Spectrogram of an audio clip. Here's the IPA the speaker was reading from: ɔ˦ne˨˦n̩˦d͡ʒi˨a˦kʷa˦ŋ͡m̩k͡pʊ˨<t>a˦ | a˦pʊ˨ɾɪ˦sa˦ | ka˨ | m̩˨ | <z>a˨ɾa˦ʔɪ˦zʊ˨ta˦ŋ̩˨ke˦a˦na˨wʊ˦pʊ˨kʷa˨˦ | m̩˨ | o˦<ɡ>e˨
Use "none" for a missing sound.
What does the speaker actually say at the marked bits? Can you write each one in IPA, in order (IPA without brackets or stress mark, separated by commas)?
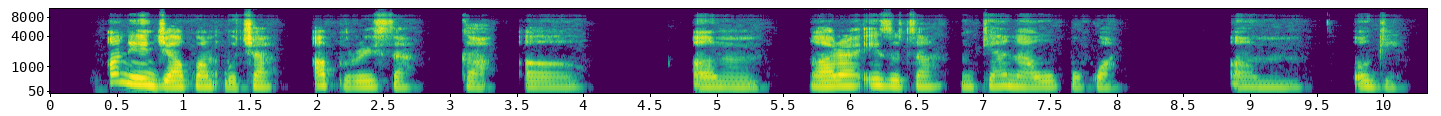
t͡ʃ, ɣ, ɡ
